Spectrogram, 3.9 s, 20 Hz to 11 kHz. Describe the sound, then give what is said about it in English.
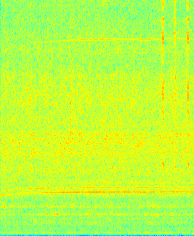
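A 3-horsepower high-power blender runs steadily, heating a mixture up to 120, a loud, even motor roar with a constant whine and no change in pitch or volume. No one speaks. “So now your blender has twice that.”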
